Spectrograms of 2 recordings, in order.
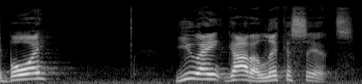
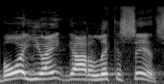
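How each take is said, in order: First: A hint of a North Carolina father scolding his boy; North Carolina accent. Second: North Carolina dad's scolding line, repeated lightly; a touch of North Carolina accent on "Boy, you ain't got a lick of sense". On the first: Preacher recalls his North Carolina dad scolding him, lightly accented. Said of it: "in that North Carolina accent". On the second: Retold or imitated. Preacher repeats his dad's words in a light North Carolina accent. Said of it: "That's how he said it".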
